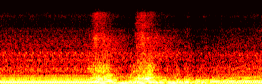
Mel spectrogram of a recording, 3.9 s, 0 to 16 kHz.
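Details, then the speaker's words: Mk1 Escort Pinto engine converted to Jenvey DCOE 40 throttle bodies with a MaxxECU Street, first start, stone cold: a deep, lumpy idle running very rich, after earlier running lean and popping through the inlet. "So yeah, we're actually quite rich. So we were early on. It was very lean. It was popping through the inlet. Now it's very rich. But that said, we're very, very cold."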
